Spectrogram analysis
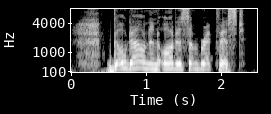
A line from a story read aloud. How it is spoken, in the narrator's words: McMurdo said to his man in a loud, cheerful voice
